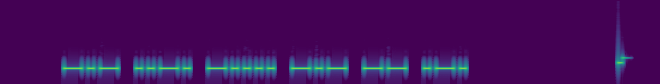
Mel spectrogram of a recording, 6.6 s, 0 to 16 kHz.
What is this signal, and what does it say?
Morse code, heard as a keyed tone, about 20 wpm, 700 Hz. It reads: KF6KMR
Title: USA Call Signs - 6 Characters - 4x Character Spacing - 20wpm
